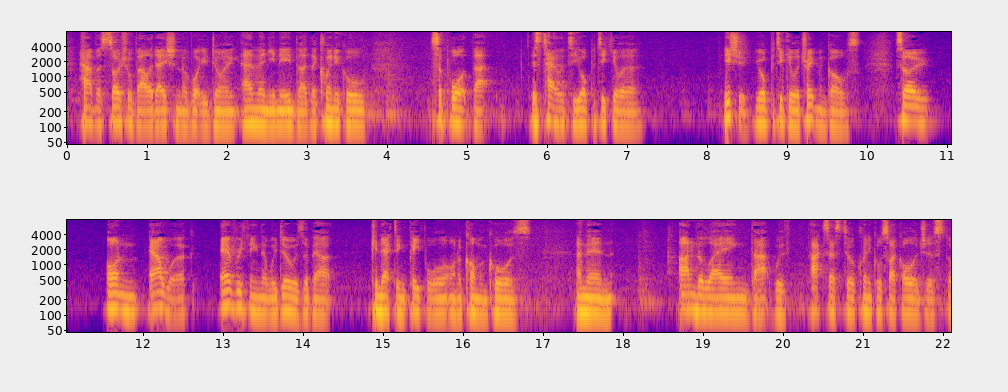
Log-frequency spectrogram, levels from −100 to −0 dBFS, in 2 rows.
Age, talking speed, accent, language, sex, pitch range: 20-39, 145 wpm, Australian, English, male, 105-125 Hz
